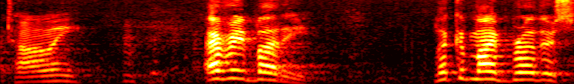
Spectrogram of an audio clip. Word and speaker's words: Tommy: right but you did you could have told him it was Tommy instead of tomie I know now say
